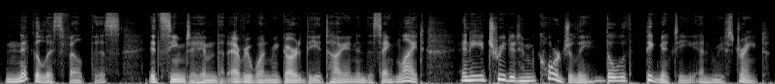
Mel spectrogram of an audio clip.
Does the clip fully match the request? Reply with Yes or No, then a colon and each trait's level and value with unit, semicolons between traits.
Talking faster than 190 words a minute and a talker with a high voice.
No: average, 200 wpm; low, 120 Hz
